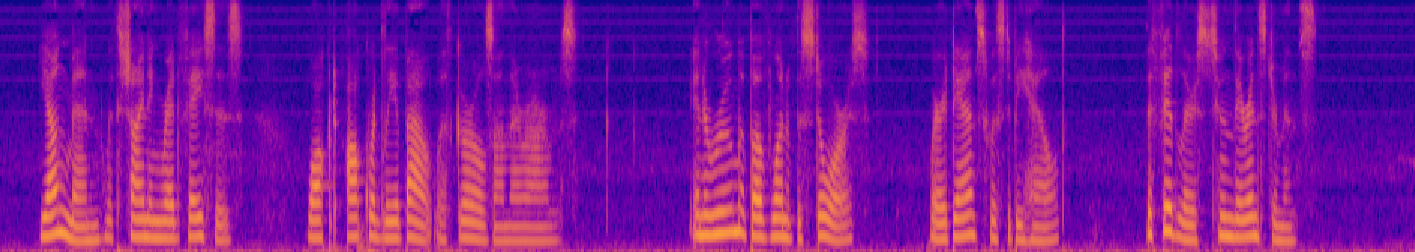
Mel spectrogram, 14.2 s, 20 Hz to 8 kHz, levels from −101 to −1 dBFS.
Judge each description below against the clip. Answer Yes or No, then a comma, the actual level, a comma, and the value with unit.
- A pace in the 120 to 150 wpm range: Yes, average, 145 wpm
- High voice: Yes, high, 200 Hz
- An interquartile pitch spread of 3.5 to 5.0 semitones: Yes, average, 4.0 semitones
